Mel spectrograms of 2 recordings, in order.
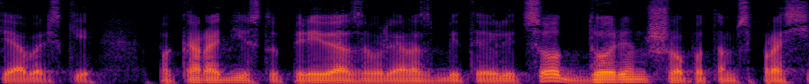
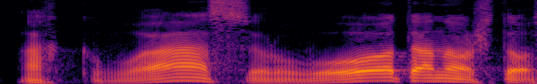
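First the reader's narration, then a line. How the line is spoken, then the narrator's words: Casual drawl. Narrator (Russian): старший майор небрежно протянул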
